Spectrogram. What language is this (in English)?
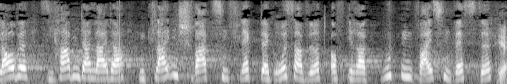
German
